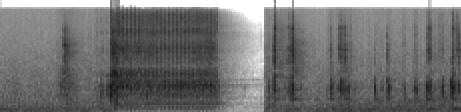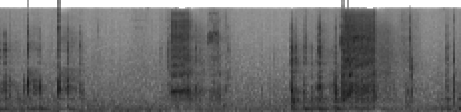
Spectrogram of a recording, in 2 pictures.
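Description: A power drill-driver with a socket extension spinning bolts into a scooter's CVT cover in short runs, about a second in and twice more near the end, with clicks and clatter of parts and tools being handled in between.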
